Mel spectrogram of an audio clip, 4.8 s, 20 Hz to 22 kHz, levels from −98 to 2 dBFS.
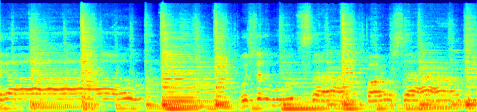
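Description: Nothing in the audio sounds wrong at any point, so there's no technical fault to point to here.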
